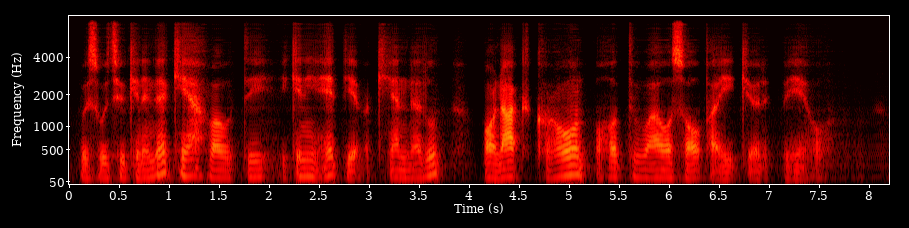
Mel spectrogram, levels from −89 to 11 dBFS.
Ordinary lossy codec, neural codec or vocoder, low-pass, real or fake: none; codec, 16 kHz, 0.2 kbps, FocalCodec; 7.2 kHz; fake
